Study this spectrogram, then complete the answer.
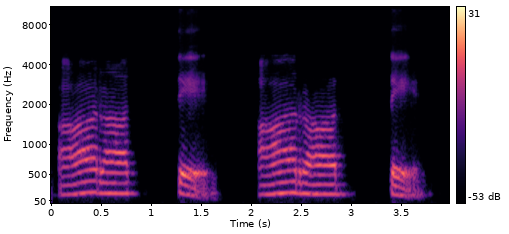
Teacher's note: in arate, there's a double T, which means there's holding, and it comes after a dirgha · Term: holding after a dirgha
